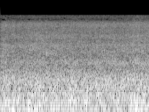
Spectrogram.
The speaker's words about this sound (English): God damn, the wind is blowing through my shirt.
